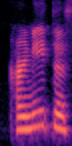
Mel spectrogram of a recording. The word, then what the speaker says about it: carnitas: We had um how do you say can carolenas carnas? Carnitas.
